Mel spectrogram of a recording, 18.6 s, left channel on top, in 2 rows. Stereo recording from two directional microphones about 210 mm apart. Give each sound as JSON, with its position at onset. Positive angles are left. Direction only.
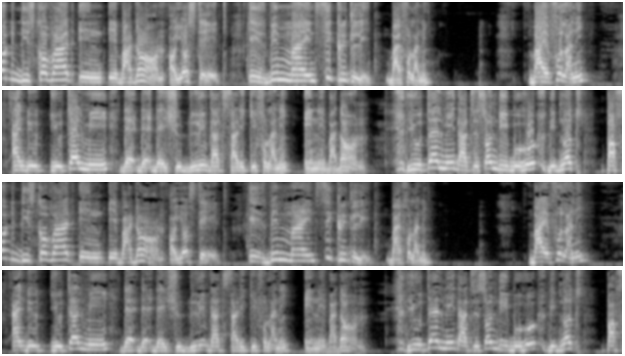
{"t": 0.0, "sound": "speech", "side_deg": 35}
{"t": 7.4, "sound": "a sound", "side_deg": 25}
{"t": 8.3, "sound": "speech", "side_deg": 45}
{"t": 14.6, "sound": "sigh", "side_deg": 25}
{"t": 15.2, "sound": "speech", "side_deg": 40}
